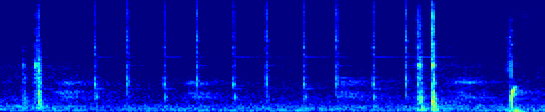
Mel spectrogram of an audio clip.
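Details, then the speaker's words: Car after replacing the hazard switch, which had caused turn signals not to light and a constant dash light, testing left, right and hazards: crisp even relay clicks about eighty per minute; working normally. "Agora só para fazer o teste. Vamos ligar aqui. Para a esquerda. Direita. E o próprio pisca-alerta."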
